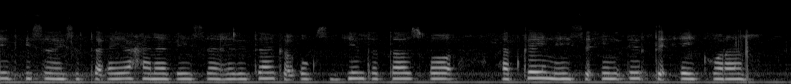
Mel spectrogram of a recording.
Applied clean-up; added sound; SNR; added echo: none; none; none; none.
